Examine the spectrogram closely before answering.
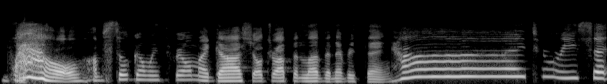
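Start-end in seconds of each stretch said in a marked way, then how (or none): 3.9-6.1 high held hi; sing-song hi. Real, not acted. Host greeting viewer Teresa with a high held hi. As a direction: stretch the hi up high.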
